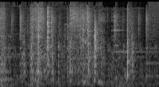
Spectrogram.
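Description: A My Little Pony toy cash register's conveyor belt knob is turned by hand, giving a faint rapid plastic clicking and rattling with uneven bursts for about three seconds.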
